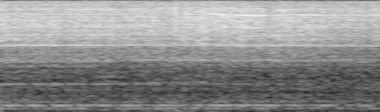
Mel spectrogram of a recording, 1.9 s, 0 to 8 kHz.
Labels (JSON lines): {"label": "anthrophony, boat engine", "recorder": "SoundTrap 500"}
